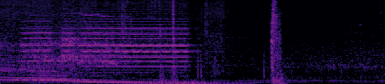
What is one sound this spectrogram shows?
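A car engine revs and winds down as the car slows to a stop.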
